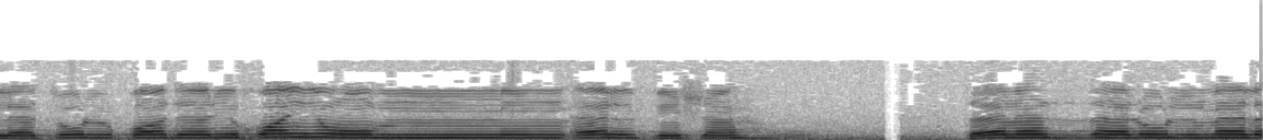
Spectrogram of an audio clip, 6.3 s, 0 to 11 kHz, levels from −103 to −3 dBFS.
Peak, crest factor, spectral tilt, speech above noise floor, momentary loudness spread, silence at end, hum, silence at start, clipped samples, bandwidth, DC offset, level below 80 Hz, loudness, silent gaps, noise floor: -6 dBFS; 14 dB; -9 dB/octave; 20 dB; 7 LU; 0 s; none; 0 s; under 0.1%; 6 kHz; 0.9%; -44 dBFS; -20 LUFS; none; -39 dBFS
